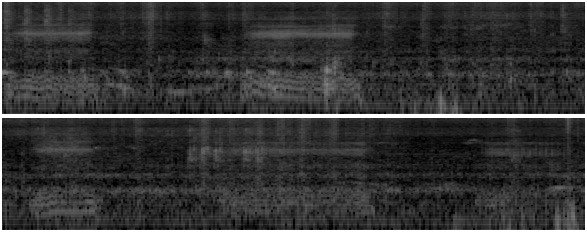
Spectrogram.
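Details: Goat asleep outdoors in a field on the first day of spring, snoring steadily. A series of buzzy, rattling breaths repeats at uneven intervals of two to three seconds over soft background rustle and a brief knock.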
